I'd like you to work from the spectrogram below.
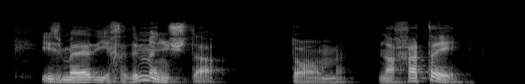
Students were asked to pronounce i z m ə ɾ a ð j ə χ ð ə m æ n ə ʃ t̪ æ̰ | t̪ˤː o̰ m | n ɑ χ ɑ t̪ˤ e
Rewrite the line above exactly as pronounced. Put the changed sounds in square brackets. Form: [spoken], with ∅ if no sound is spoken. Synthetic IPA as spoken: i z m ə ɾ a ð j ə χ ð ə m æ n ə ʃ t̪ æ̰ | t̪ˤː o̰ m | n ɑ χ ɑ t̪ˤ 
